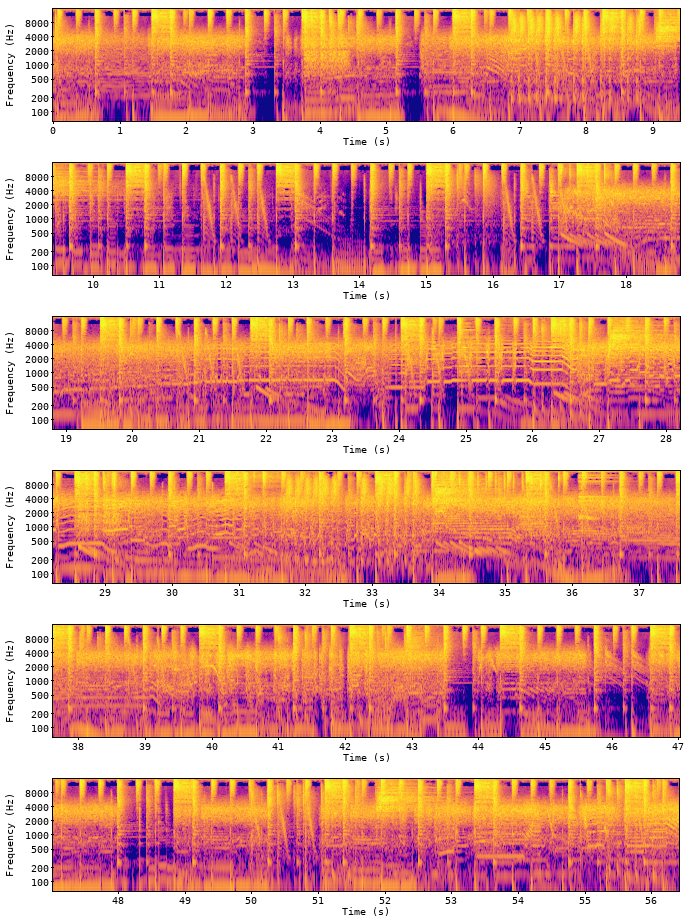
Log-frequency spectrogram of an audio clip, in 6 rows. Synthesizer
0.0 44.8

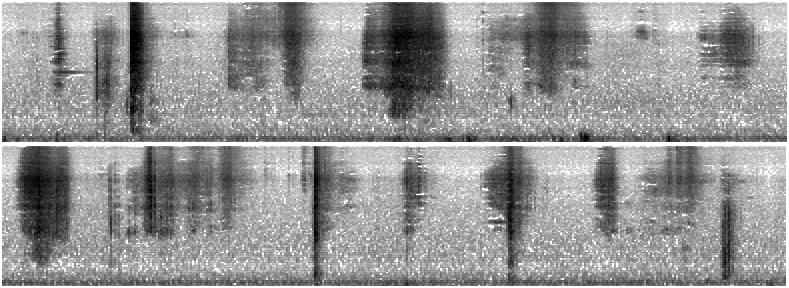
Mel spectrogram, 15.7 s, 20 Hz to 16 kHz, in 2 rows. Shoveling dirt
0.5 1.6, 2.2 4.5, 5.2 5.9, 7.0 10.3, 10.9 12.1, 12.7 13.2, 13.8 14.9

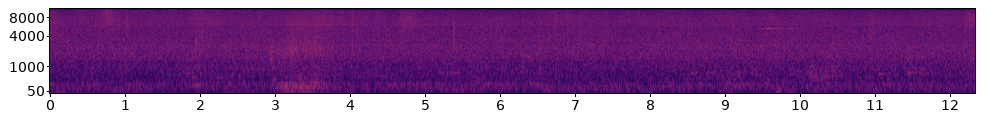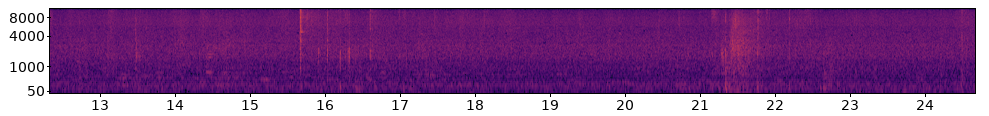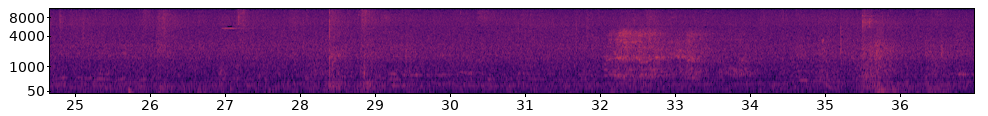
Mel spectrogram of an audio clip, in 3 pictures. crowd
24.6 36.9

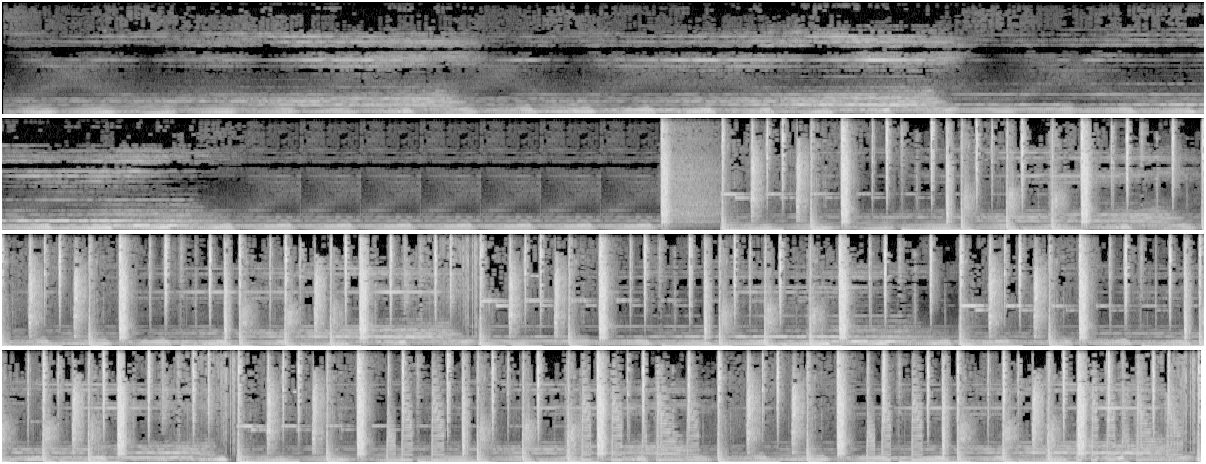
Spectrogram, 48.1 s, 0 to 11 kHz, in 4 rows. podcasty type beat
18.6 23.2, 24.0 48.0

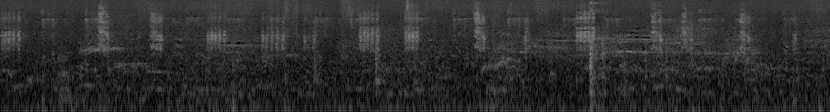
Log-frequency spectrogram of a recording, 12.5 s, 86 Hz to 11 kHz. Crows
1.2 4.8, 7.1 12.1

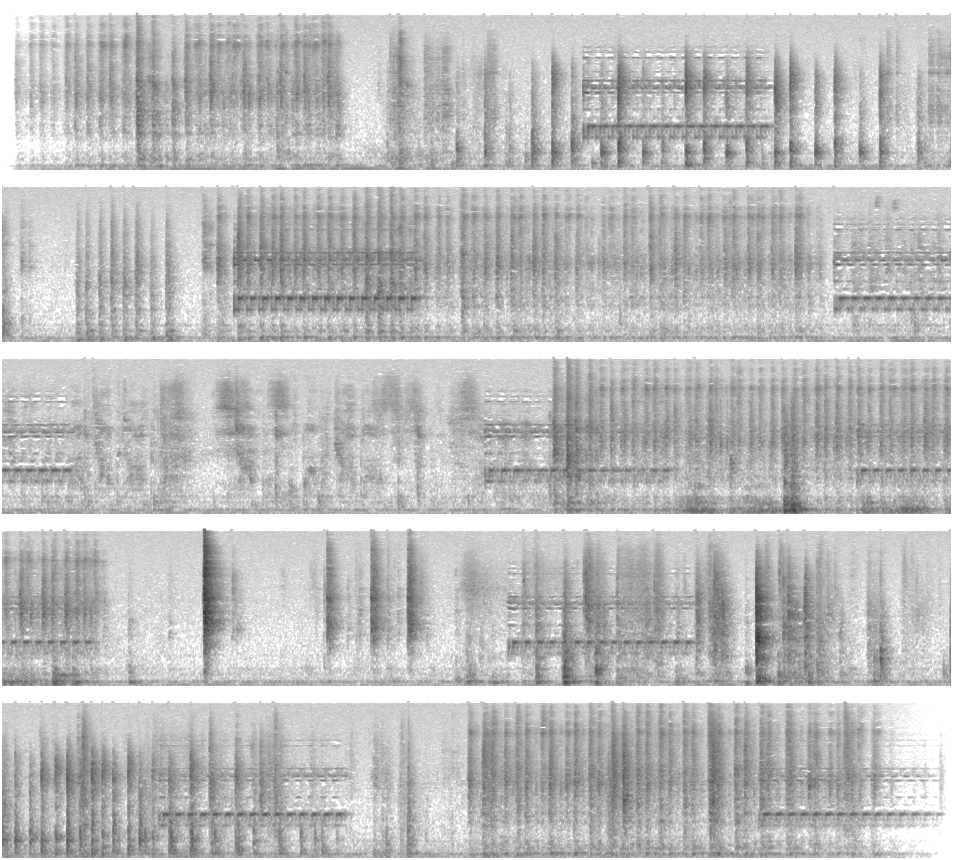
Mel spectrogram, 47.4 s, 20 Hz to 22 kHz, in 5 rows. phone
5.8 8.0, 11.8 13.8, 17.8 19.8, 23.8 26.0, 27.5 29.5, 33.5 35.7, 39.3 41.5, 45.4 47.4

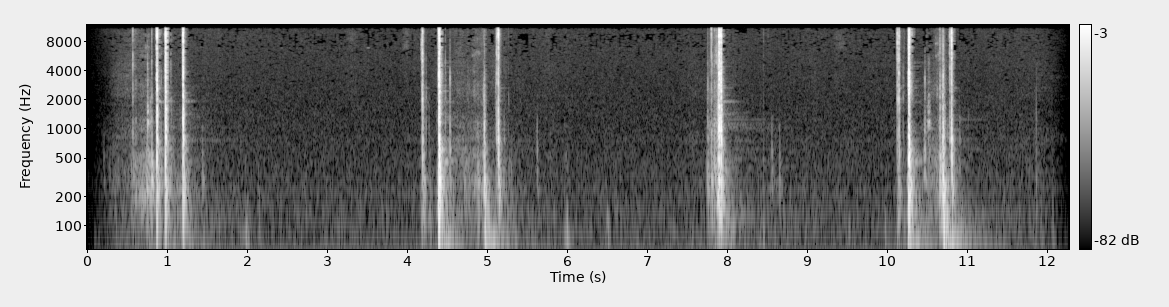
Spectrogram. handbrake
0.6 1.4, 4.2 5.3, 7.8 8.1, 10.1 11.0

